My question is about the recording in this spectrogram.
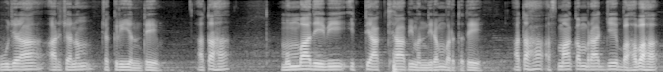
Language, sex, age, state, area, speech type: Sanskrit, male, 30-45, Uttar Pradesh, urban, spontaneous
